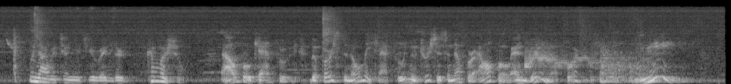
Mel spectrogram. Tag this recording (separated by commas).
Animal, Speech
